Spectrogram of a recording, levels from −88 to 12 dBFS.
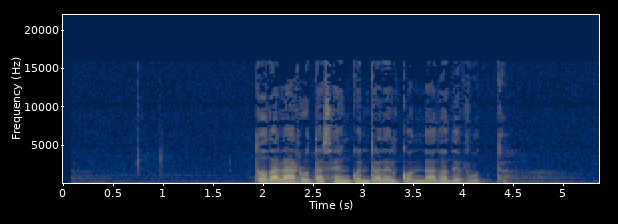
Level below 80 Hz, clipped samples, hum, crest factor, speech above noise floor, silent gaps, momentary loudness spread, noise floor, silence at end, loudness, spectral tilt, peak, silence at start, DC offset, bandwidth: -58 dBFS; under 0.1%; none; 20 dB; 32 dB; none; 21 LU; -59 dBFS; 0.9 s; -27 LUFS; -5.5 dB/octave; -10 dBFS; 1.9 s; under 0.1%; 16 kHz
